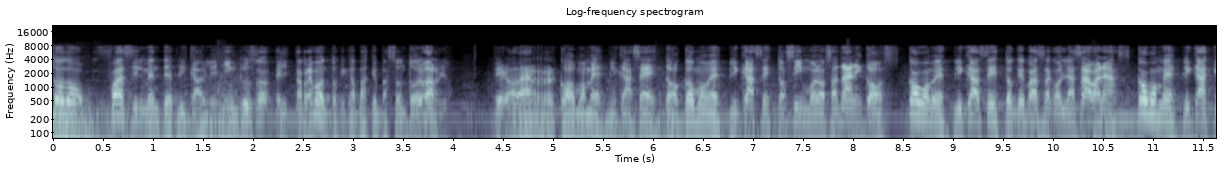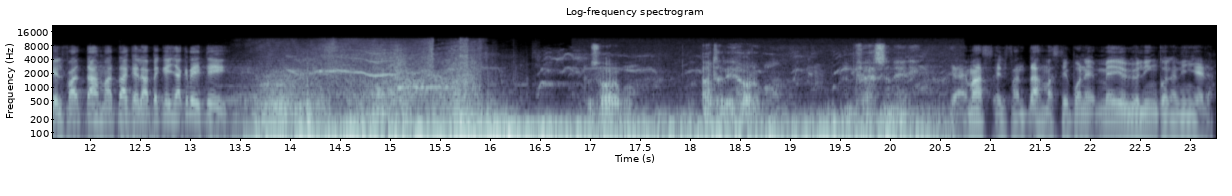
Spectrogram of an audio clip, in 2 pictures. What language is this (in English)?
Spanish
